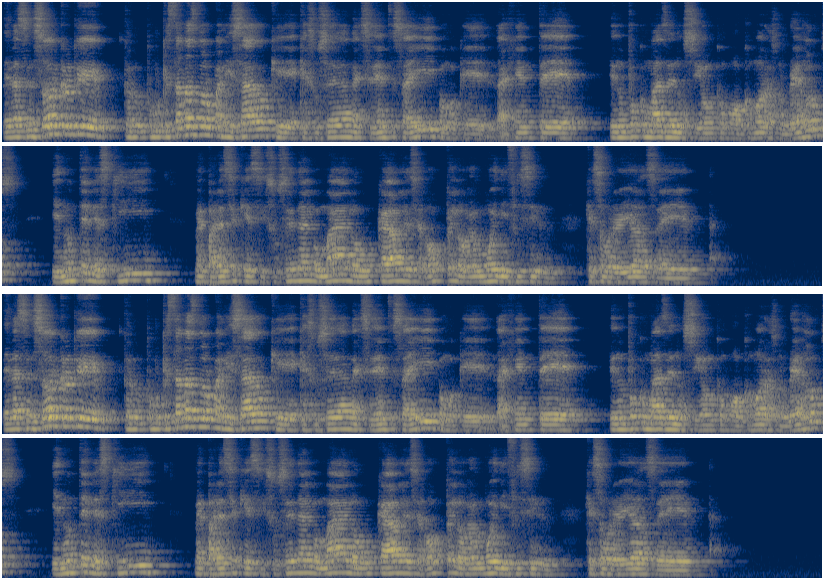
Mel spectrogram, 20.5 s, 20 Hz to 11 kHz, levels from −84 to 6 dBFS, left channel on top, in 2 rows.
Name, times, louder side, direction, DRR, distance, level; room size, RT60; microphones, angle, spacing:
voice 1, 0.0-7.2 7.6-10.4 10.9-12.1 12.7-17.1 17.5-19.1, right 1 dB, 50° right, -7 dB, 1.6 m, -24 dB
4.6 x 4.3 x 2.7 m, 0.75 s
head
